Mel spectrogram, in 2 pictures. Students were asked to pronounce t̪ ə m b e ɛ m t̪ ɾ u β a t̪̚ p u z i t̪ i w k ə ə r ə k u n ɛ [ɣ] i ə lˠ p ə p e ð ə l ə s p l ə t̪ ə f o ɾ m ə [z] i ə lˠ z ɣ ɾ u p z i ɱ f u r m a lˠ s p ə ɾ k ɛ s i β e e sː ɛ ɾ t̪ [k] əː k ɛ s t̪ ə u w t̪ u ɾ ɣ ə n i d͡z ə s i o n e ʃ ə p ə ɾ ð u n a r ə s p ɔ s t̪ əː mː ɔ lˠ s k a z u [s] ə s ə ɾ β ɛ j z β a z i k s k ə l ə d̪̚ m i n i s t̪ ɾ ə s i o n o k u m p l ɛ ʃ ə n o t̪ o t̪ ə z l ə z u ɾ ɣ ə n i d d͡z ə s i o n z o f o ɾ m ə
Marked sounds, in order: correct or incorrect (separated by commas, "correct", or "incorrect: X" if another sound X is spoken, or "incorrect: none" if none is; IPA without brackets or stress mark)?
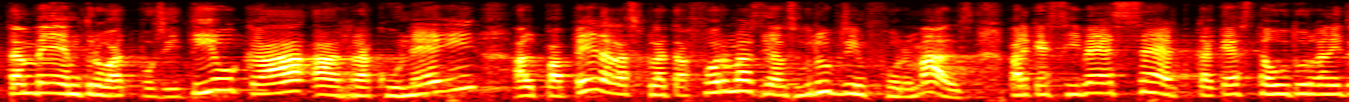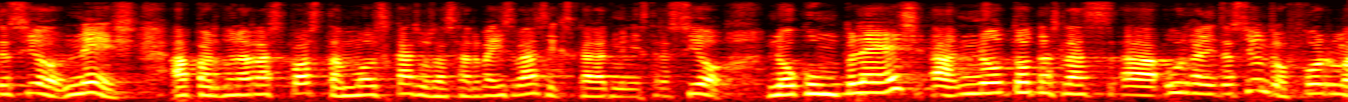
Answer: correct, correct, correct, incorrect: z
